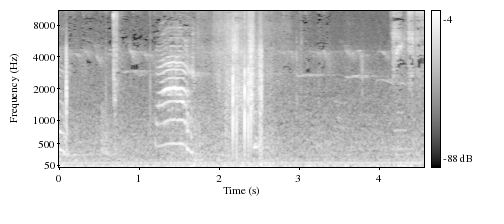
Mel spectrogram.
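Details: A cat's short, wavering meow, rising then dropping, is followed by loud broadband rustles and a faint high whistle-like tone in the background.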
